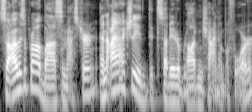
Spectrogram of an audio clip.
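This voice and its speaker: A man with an American accent talks at a very fast pace and medium pitch in a bright, sharp tone. The recording is very clean, with a silent background. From New Haven, Connecticut. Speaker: college student on a date. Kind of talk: casual chat.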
